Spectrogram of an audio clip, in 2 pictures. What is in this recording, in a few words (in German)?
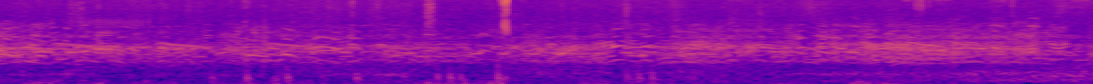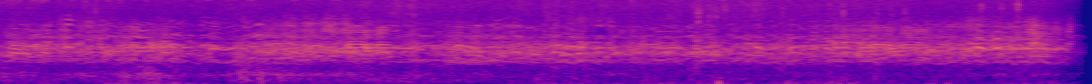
blaessgans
